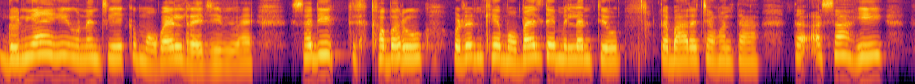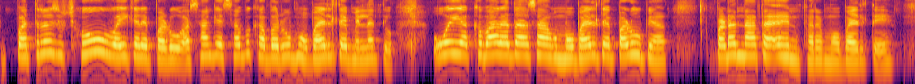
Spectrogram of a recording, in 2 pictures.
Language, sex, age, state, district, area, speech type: Sindhi, female, 30-45, Gujarat, Kutch, rural, spontaneous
